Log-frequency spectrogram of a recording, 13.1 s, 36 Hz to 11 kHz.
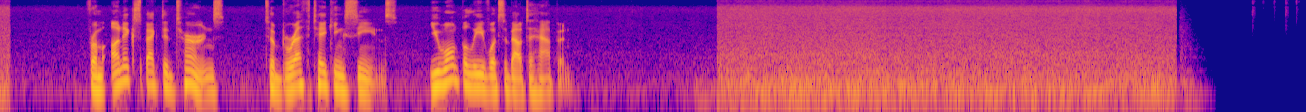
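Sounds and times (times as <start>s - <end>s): steady rushing noise: 0.0s - 11.8s.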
